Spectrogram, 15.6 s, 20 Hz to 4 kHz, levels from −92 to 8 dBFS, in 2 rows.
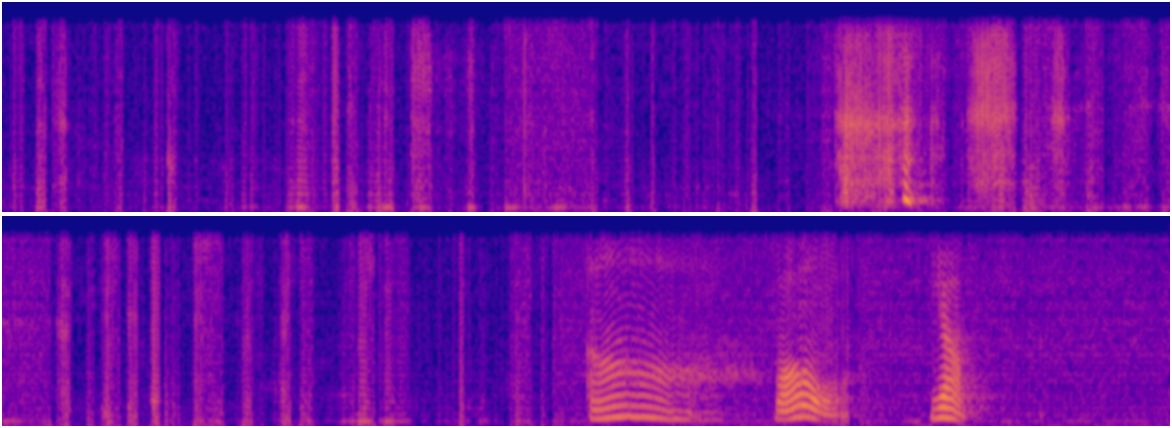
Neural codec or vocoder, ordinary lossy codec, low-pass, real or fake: vocoder, 22.05 kHz, 80 mel bands, WaveNeXt; none; 3.6 kHz; fake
